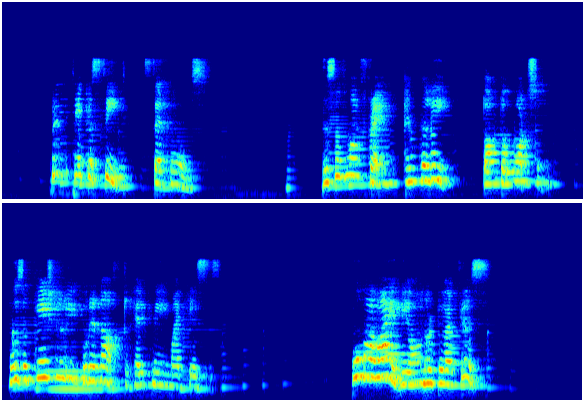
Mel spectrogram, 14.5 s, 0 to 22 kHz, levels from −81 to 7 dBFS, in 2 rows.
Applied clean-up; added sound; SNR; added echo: neural mask model DeepFilterNet 3.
